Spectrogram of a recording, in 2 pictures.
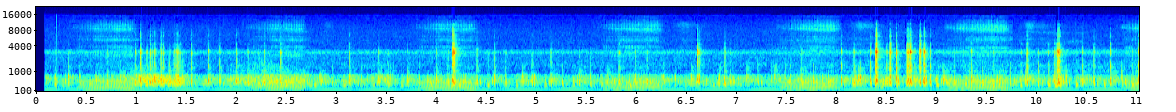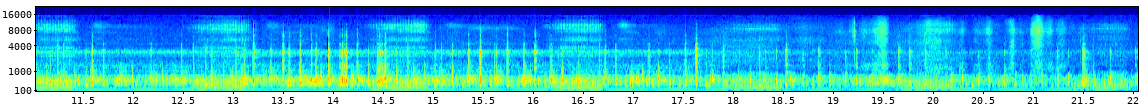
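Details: Pocket fetal Doppler on a pregnant French Bulldog at day 47: rhythmic whooshing fetal Doppler pulses with static and probe scraping over her belly.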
